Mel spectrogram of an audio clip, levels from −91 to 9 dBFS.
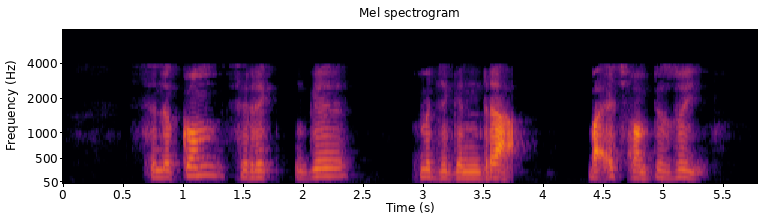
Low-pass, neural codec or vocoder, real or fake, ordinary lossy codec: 7.2 kHz; none; real; AAC, 16 kbps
